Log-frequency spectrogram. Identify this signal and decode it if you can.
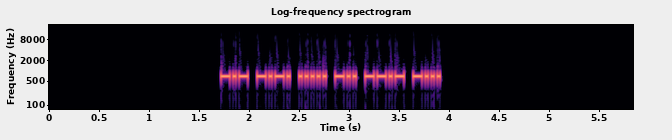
Morse code, heard as a keyed tone, about 40 wpm, 700 Hz. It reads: KC5DQB
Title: USA Call Signs - 6 Characters - Repeated 3x - 40wpm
